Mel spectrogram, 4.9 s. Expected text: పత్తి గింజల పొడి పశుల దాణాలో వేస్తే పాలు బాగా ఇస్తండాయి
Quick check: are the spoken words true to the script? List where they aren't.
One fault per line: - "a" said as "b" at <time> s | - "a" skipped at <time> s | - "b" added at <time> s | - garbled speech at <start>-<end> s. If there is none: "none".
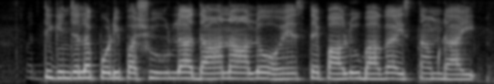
none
